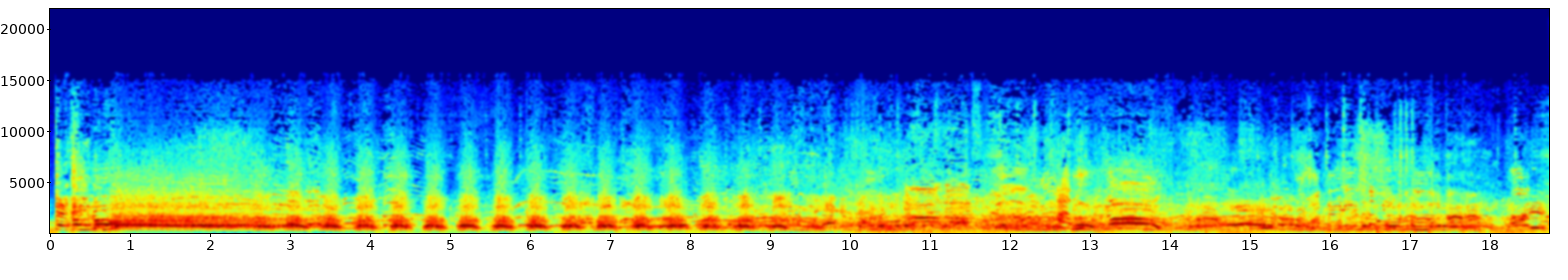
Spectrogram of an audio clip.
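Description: A young man raps forcefully into a microphone, heard through loudspeakers.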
